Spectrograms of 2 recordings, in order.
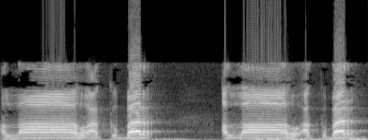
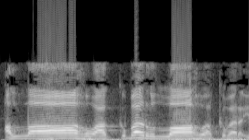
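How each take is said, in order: First: The phrases are said apart with no linking sound. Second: The phrases are linked with an 'r' sound between. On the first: The speaker calls it wrong. "அப்படின்னு சொல்றது தப்பு" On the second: The speaker calls it right. "சொல்ற முறை அல்லாஹு அக்பர் ருல்லாஹு அக்பர் இதுதான் கரெக்ட்"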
